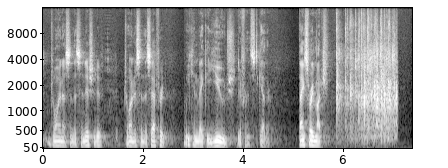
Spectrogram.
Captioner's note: applause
